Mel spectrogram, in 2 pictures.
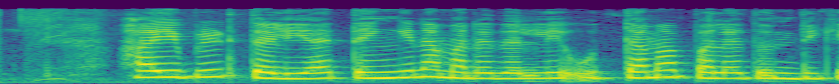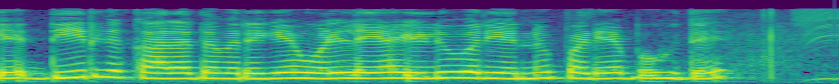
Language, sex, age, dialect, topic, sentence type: Kannada, female, 18-24, Mysore Kannada, agriculture, question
